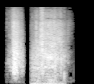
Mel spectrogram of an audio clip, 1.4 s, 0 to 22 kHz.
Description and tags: Another 1 taken bits and pieces from 189230__starvolt__shuffling-3-front and it sounded oddly like shoveling somehow...
shovel, shoveling, removing, excavation, excavate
